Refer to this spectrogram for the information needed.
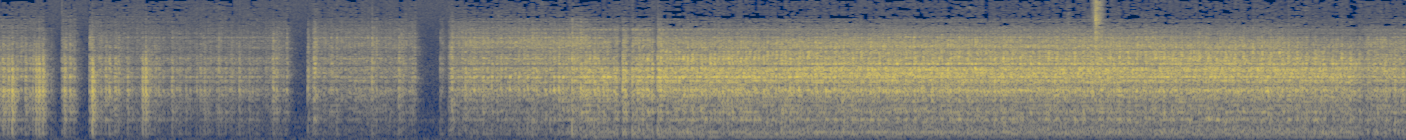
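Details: Florida AM/FM/SW tube radio on AM band after replacing an open resistor in the audio preamp plate circuit: sharp crackles and dropouts while tuning, then static hiss; AM tuning capacitor plates shorting near full mesh.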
